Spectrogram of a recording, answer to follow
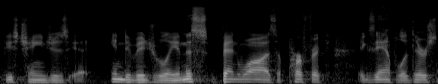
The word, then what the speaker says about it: Benoit: Benit is pronounced Benoit, right?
